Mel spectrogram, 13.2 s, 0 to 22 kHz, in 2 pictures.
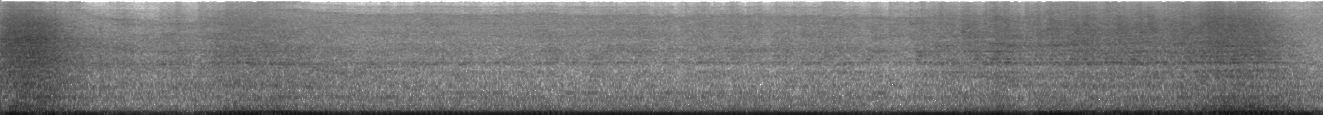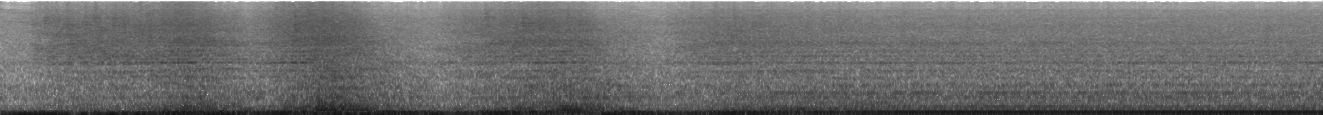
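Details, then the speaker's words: Cold 1965 Ford Galaxie V8 with headers, just after new exhaust sealing and a transmission install, idles with a deep, even burble and clean throttle blips. No ticking or puffing at the manifolds, so the exhaust sounds sealed; a whistle from the motor remains. "Does sound good. Well, it sounds like it did before without exhaust leaks. Maybe it's got like a little bit more of a like a tinny sound to it, like a, you know, something with headers, because it does have headers."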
